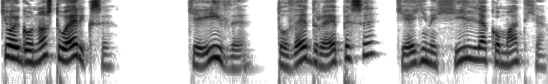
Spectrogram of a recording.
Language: Greek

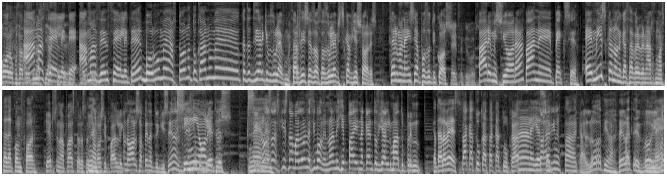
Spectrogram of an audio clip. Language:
Greek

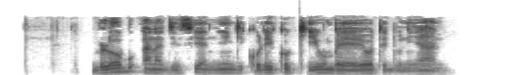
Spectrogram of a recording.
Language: Swahili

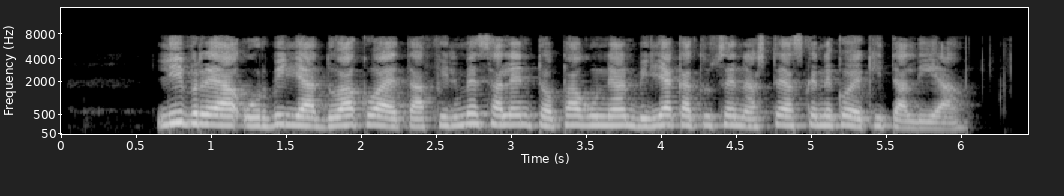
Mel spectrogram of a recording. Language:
Basque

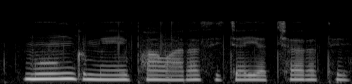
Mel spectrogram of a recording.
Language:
Chhattisgarhi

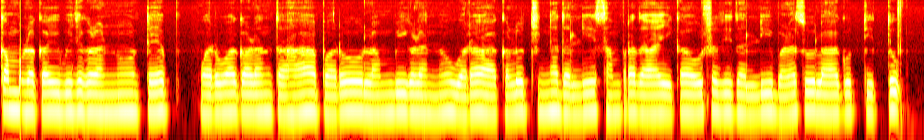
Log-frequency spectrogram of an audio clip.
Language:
Kannada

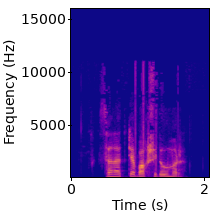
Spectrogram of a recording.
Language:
Uzbek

